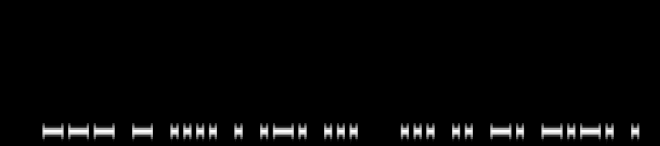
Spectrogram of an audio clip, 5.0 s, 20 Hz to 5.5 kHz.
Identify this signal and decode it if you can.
Morse code, heard as a keyed tone, about 25 wpm, 600 Hz. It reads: OTHERS SINCE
